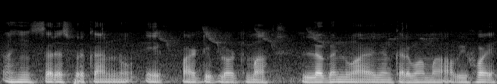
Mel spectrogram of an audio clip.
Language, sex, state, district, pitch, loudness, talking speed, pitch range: Gujarati, male, Gujarat, Gandhinagar, 110 Hz, -19 LUFS, 155 wpm, 105-110 Hz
